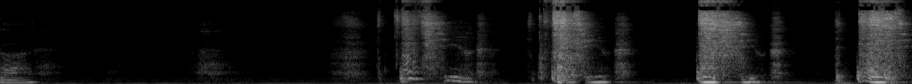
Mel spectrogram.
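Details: Four loud, explosive sneezes in quick succession with sharp inhalations between, from a male with bad allergies whose medication isn't working; a rapid allergic sneezing fit, barely catching breath between sneezes.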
